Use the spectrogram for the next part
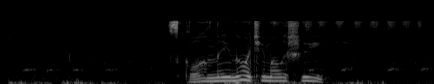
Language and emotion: Russian, positive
